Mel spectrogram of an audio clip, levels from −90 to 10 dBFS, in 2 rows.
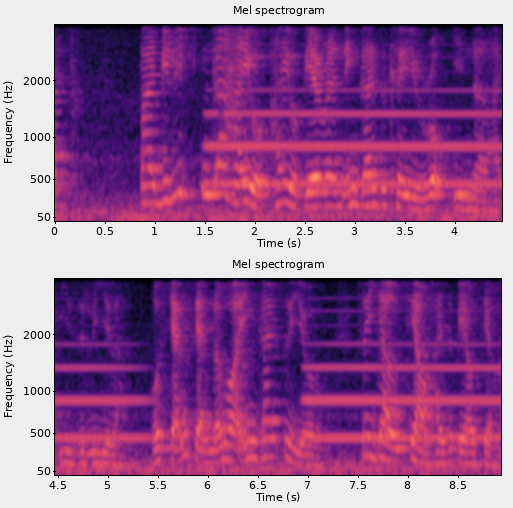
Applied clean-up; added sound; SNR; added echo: none; Wind instrument, woodwind instrument; 7 dB; none.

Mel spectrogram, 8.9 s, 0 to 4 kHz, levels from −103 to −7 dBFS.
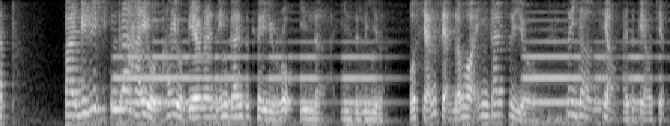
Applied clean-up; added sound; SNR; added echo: neural mask model RNNoise.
